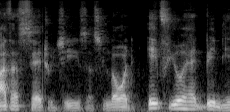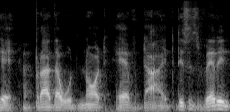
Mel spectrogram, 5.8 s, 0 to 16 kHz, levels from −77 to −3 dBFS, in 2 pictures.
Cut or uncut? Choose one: cut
